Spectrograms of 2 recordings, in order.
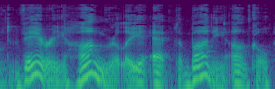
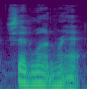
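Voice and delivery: ordinary delivery

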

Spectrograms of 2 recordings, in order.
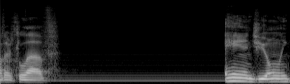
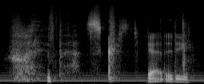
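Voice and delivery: whisper; 2 semitones higher, 9 dB quieter than usual. Real, not acted. Closing rhetorical question.

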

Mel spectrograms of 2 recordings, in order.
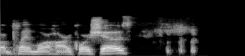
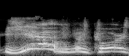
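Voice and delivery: very high flustered yes; starstruck yes; 10 semitones higher, 4 dB louder, slower than usual. Retold or imitated. Young musician agreeing to a photo, high starstruck yes. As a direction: squeak it out starstruck. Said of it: "So I was like".

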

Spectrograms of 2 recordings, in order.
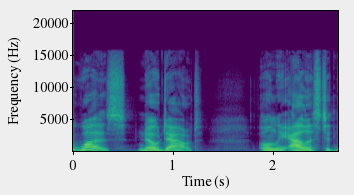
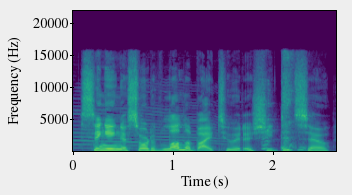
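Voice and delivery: ordinary delivery, nothing marked

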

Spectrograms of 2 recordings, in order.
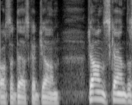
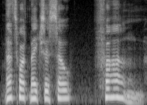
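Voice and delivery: high, slow, coy drawl; flirtatious; 7 semitones higher, slower than usual. A narrator's reading. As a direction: linger playfully on the last word. Flirting woman after giggle.

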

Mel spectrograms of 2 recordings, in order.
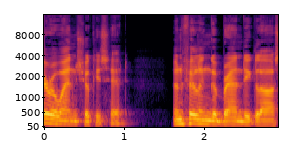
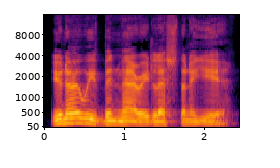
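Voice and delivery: ordinary delivery, nothing marked

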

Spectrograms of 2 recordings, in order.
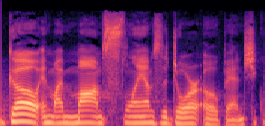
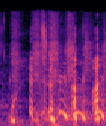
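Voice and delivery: stunned what; 8 dB quieter than usual. Retold or imitated. Stunned by mom's odd answer.

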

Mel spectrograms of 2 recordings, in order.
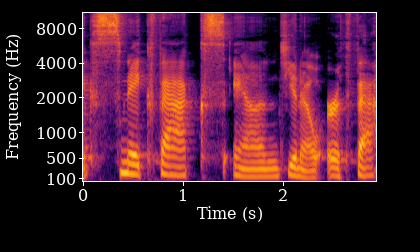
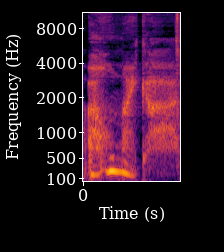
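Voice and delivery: hushed shocked whisper; 11 dB quieter, slower than usual. Real, not acted. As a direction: breathe it out in shock. Shocked reaction to murder story.

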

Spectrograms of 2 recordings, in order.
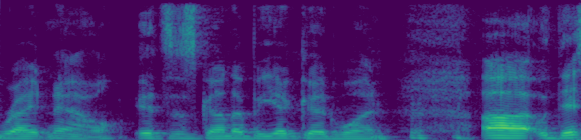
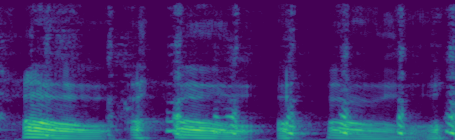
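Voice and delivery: mock laughing groan; 4 dB louder, much slower than usual. Mock old-man laughing exclamation.

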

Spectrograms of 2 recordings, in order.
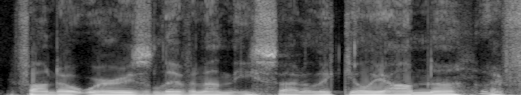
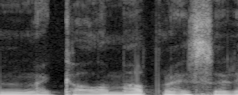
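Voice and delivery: normal talking voice

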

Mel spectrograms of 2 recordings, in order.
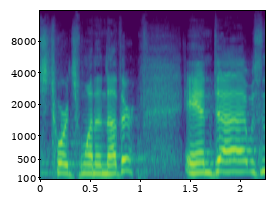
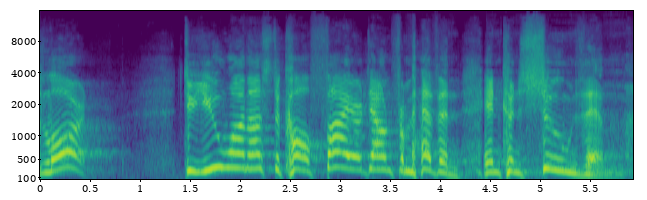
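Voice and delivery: eager disciples; 8 semitones higher, slower than usual. Retold or imitated. James and John begging Jesus for fire, hammed-up eagerness. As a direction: ham up the zeal for fire. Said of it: "they said".

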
